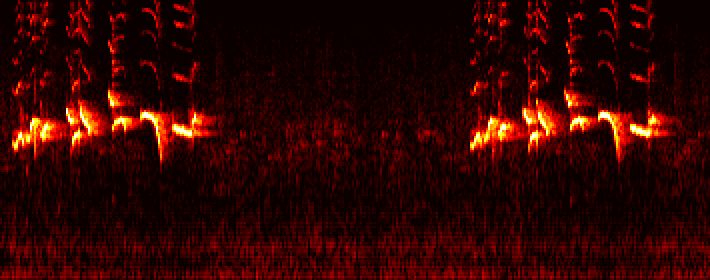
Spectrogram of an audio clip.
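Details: Oriental magpie-robin singing in full voice in the ngerol style: two bursts of loud, clear whistled and slurred notes, five or six quick phrases each, separated by about three seconds of quiet.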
